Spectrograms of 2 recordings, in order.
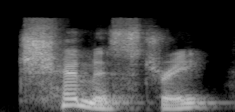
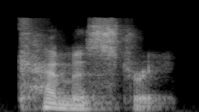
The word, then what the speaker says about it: chemistry: one is chemistry chemistry this word comes from the Greek language so we don't pronounce it ch istry we pronounce it chemistry the next one is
